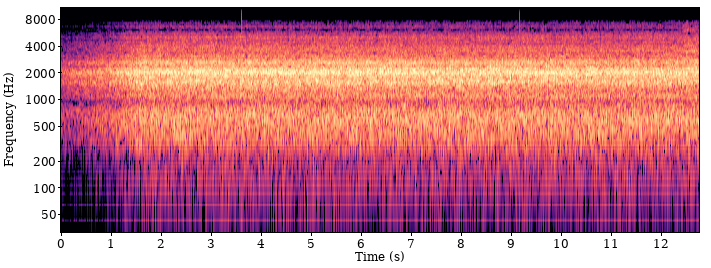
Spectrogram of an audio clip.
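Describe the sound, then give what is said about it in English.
An electric kettle unit of a coffee maker boiling water, a steady, loud rushing hiss that swells up in the first second and then holds constant with no talking. “It just sounds like an average kettle boiling, really.”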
